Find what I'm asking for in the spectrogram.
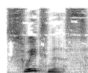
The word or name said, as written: sweetness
